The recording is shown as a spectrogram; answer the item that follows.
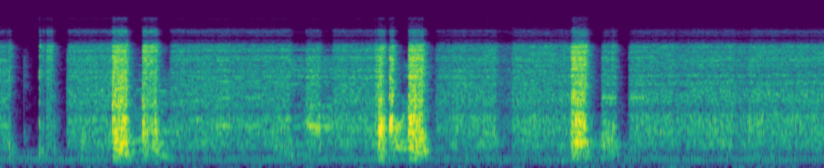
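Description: Steady electronic static hiss with a low hum from a handheld device, broken by a few short, louder bursts of crackle, the first two about a second in and others near the middle.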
